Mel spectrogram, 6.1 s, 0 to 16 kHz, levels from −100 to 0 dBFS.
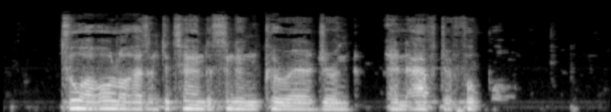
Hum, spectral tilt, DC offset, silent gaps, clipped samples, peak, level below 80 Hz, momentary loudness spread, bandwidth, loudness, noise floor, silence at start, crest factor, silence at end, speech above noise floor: none; -7.5 dB/octave; under 0.1%; none; under 0.1%; -2 dBFS; -44 dBFS; 11 LU; 9.2 kHz; -18 LUFS; -67 dBFS; 0.6 s; 18 dB; 1.1 s; 49 dB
